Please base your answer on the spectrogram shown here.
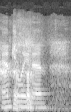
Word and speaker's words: Pangilinan: I wanted to make that G a hard G. Pangilinan, and then Mark Carradine.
